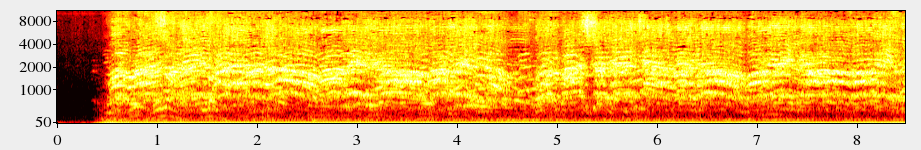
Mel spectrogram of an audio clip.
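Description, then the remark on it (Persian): A large crowd of protesters, many of them women, staging a sit-in in Fars province, Iran, against river water transfer and the drying of Lake Bakhtegan, shouts and chants loudly and continuously, many voices merging into a dense, rhythmic roar that starts abruptly and holds steady throughout. “بنابر ویدئوهای منتشر شده در شبکه‌های اجتماعی، این معترضان که تعداد زیادی از آنان زنان بودند، در استان فارس نسبت به نابودی کشاورزی منطقه به دلیل انتقال آب رودخانه و خشک شدن دریاچه بختگان دست به تحصن زدند.”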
